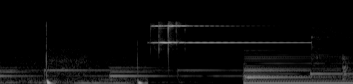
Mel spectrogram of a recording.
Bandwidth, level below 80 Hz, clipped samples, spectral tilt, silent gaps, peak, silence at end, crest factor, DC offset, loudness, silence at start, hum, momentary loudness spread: 7.6 kHz; -48 dBFS; under 0.1%; -3.5 dB/octave; none; -16 dBFS; 0 s; 20 dB; under 0.1%; -32 LUFS; 0 s; none; 24 LU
